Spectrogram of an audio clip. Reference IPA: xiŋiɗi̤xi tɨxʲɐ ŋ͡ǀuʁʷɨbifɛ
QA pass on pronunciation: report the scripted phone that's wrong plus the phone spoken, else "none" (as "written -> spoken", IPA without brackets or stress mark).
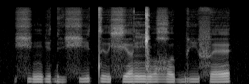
none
